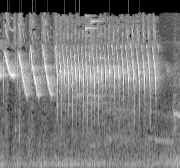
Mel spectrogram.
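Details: Canary song opening with four falling whistled slurs, then a fast, even rattling trill of rapidly repeated notes lasting about two seconds before fading.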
